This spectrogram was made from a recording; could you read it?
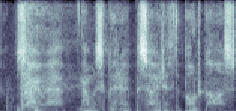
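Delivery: breathy ASMR-style whisper. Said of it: "Are you trying to do A S M R".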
